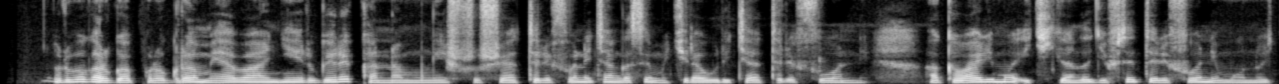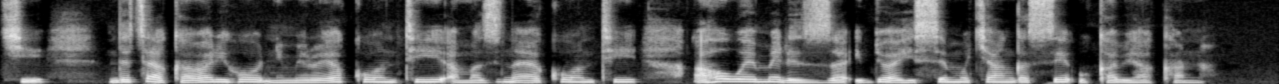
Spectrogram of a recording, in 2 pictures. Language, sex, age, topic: Kinyarwanda, female, 18-24, finance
